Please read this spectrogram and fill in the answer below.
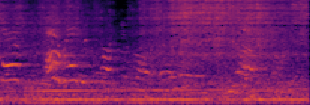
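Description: Young children's voices chattering and calling out, one rising high call about a second in, over a steady low hum.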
